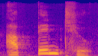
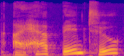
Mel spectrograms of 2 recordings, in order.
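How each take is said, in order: First: I have is quickly contracted to I've. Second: I have is said as two full words. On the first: "요거를 빨리 줄여서 그냥 I've been to 요렇게" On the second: "I have been to California 라고 얘기를 하거나"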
